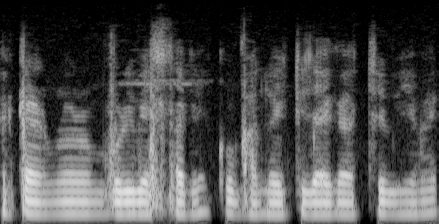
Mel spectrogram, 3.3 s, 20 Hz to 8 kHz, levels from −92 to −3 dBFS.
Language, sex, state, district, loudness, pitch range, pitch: Bengali, male, West Bengal, North 24 Parganas, -21 LUFS, 110-115 Hz, 110 Hz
